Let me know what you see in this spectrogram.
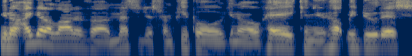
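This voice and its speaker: A man talks at a fairly quick pace, his sound dry and close with no echo. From Ghana, moved to US South Bronx around age 7-8. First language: not English. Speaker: plastic surgeon. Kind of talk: interview.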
